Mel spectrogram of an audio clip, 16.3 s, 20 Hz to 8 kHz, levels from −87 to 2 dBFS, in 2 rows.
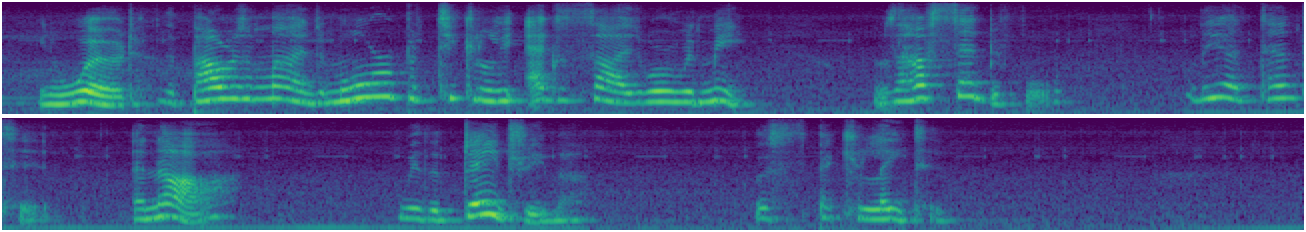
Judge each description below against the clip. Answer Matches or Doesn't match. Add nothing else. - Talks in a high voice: Matches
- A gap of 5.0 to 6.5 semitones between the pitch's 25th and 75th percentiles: Matches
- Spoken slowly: Matches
